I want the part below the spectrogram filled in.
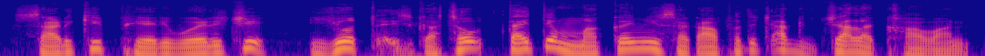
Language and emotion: Kashmiri, happy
